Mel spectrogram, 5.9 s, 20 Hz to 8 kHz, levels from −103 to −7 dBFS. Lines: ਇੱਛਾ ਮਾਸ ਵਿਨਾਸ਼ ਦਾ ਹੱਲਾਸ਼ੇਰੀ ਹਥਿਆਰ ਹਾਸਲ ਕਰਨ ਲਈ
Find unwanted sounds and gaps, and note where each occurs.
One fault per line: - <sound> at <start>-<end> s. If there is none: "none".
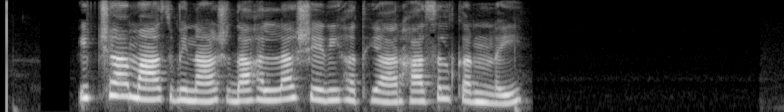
none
